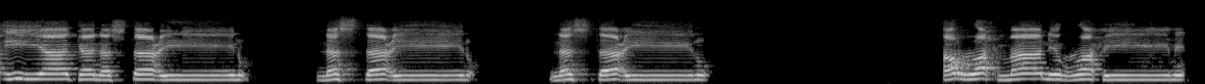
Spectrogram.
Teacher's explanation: رحیمی نہیں کہنا بلکہ ہلکا سا کسرہ ظاہر کرنا ہے، نستعینو میں ہلکا سا ضمہ ظاہر کرنا ہے۔ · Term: روم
